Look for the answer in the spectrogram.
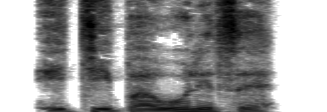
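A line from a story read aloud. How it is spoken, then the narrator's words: Quiet hissing insinuating singer. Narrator (Russian): тихо, шипящими вкрадчивыми нотками ответил поющий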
